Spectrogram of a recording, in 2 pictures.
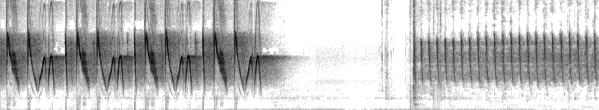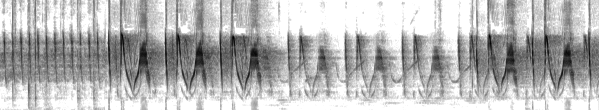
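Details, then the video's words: Lure song of a hill prinia for stimulating cage birds: sharp zigzag whistles swooping up and down, a pause, then a long even buzzy trill that breaks back into rapid looping whistled phrases, with a low hum underneath. "ciblek gunung diam saja kurang loss mental ciut latih dengan pancingan ini"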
